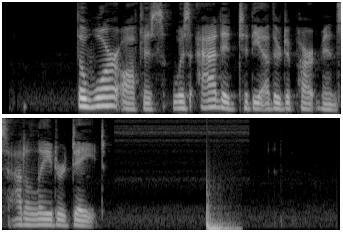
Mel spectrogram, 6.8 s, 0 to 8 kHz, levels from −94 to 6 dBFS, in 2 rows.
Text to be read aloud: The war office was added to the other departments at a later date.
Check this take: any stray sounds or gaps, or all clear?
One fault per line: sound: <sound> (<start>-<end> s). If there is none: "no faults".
sound: thud (5.4-5.8 s)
